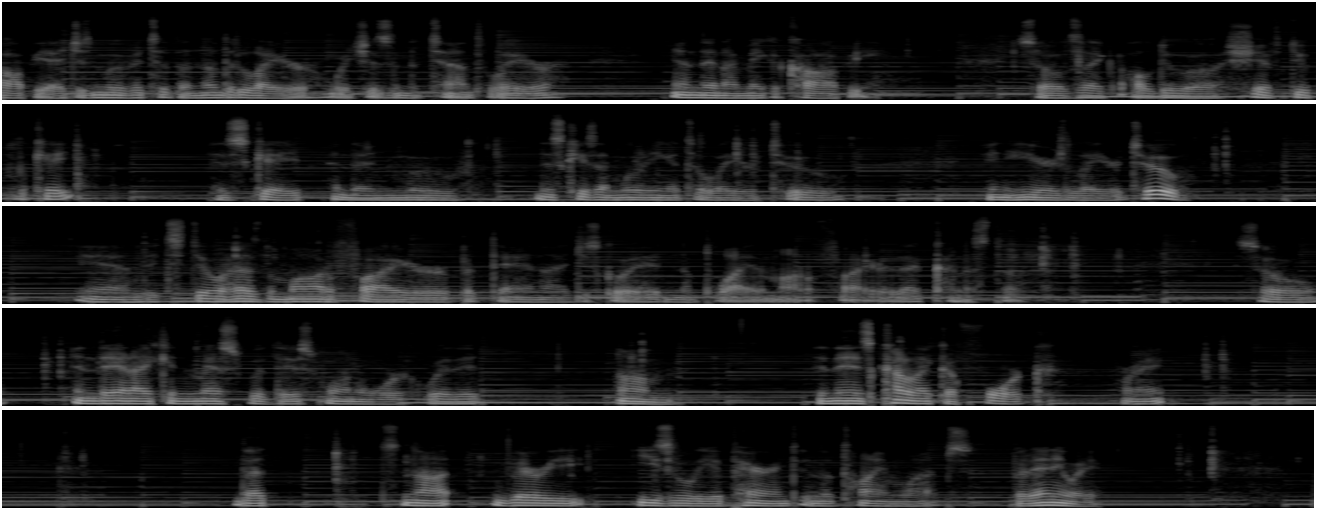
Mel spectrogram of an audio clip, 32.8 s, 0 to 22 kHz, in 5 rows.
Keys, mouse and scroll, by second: 0.4 0, 1.6 KP_0, 1.9 right click, 2.5-4.1 middle drag, 5.3 shift+d, 8.4 m, 9.6 middle click, 10.4 2, 14.4 shift+space, 17.1-18.8 drag, 18.4 shift+space, 19.2-20.2 drag, 19.2-20.2 right drag, 20.0 Tab, 20.2-22.4 middle drag, 22.6-25.2 middle drag, 25.8 Tab, 26.6 x, 28.0 1, 28.6-30.5 middle drag, 31.0-32.6 right drag, 32.4 shift+space.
